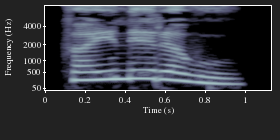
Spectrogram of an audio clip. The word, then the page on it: ಕೈನೆರವು: kaineravu; kannada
